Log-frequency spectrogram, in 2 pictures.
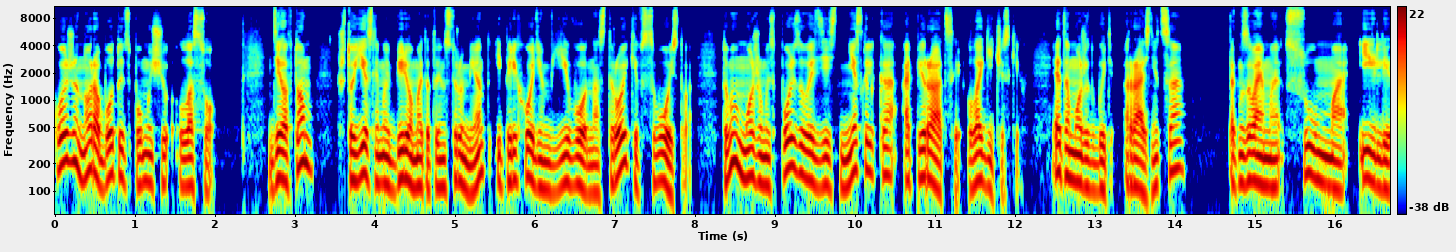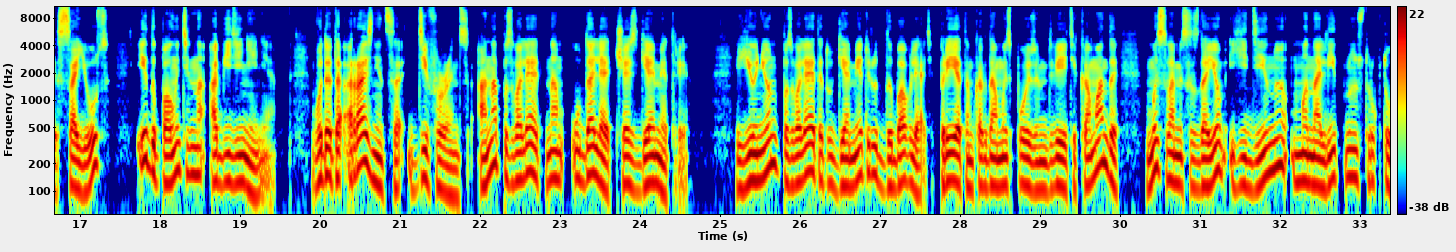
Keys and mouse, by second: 12.6-33.3 drag.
